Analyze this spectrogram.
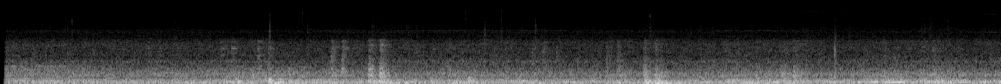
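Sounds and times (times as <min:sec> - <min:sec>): train running low rumble: 0:00.1 - 0:10.0.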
